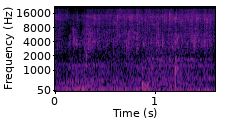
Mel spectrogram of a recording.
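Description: Tap water running steadily into a kitchen sink while a sheet pan is rinsed, a constant hissing splash with faint clinks, close and unbroken.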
